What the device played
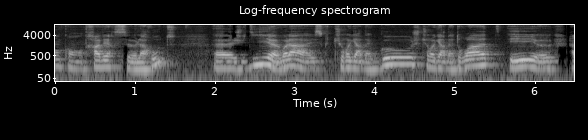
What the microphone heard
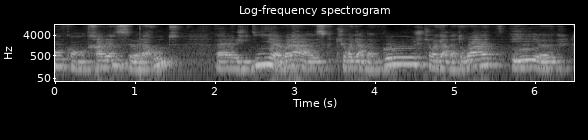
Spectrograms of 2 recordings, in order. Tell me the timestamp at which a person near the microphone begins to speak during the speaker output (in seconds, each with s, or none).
0.7 s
